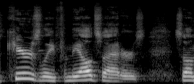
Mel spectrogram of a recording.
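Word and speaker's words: Kearsley: immediately when somebody's from an outsider because it's cursely the natives pronounce it it's kiersley from the outsiders so i mean i don't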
